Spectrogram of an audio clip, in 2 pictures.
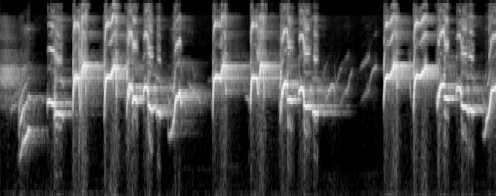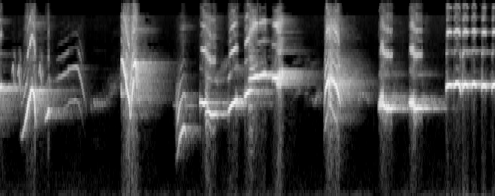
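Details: Oriental magpie-robin (kacer) in the 'kembar ngeplong' style, used as a lure to get caged birds singing: loud, varied whistled phrases that swoop and trill and jump between high notes, broken by short pauses.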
